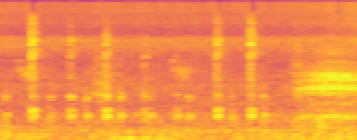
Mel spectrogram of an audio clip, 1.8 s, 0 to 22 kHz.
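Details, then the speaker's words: Prewar 1-inch SU UBA carburettor before rebushing; shaking it gives quick, uneven light metallic ticks as the worn throttle spindle wobbles and rattles in the worn body bore. "you get wobble on the shaft so this isn't tight in the hole"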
